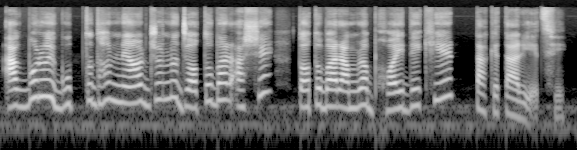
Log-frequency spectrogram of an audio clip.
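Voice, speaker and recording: A woman voicing an angry male jinn possessing a young man in a horror audiobook, shouting threats and later pleading tearfully. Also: sits high, lively intonation, normal speed. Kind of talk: audiobook character voice.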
